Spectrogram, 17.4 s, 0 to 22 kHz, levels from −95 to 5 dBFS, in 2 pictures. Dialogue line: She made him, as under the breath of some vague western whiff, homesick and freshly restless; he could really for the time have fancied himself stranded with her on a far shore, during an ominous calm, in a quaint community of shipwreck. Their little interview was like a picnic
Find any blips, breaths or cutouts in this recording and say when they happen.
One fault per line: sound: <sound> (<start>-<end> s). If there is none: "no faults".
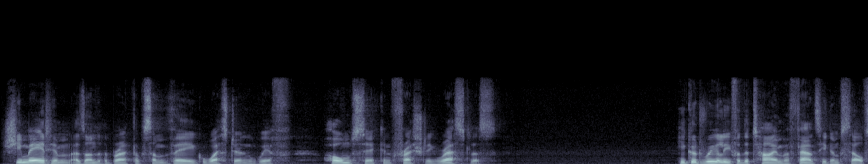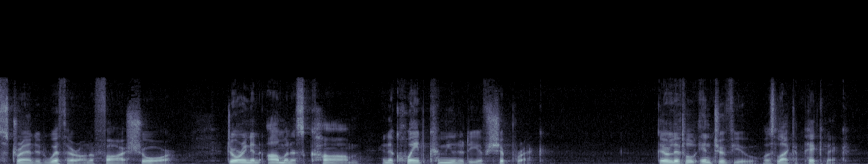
no faults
